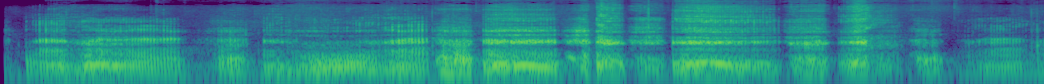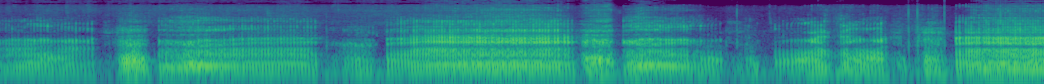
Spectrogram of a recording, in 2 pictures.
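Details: Black jaguar roaring: deep, rough, sustained low roars in long bursts separated by short breaks, with harmonic bands rising above the low rumble and a few sharper noisy clicks.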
